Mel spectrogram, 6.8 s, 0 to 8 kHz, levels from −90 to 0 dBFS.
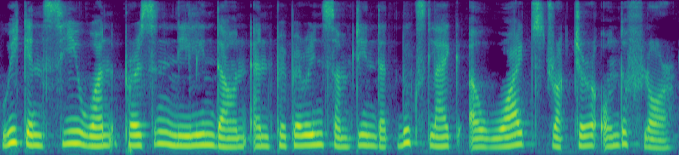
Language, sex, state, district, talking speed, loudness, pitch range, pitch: English, female, Nagaland, Dimapur, 170 wpm, -16 LUFS, 180-205 Hz, 195 Hz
